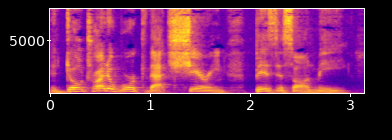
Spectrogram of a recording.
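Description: A man voicing an exasperated, responsible older sister in a storybook reading, speaking in a sharp, scolding way. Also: mid-range voice, expressive, normal speed, gravelly, husky.

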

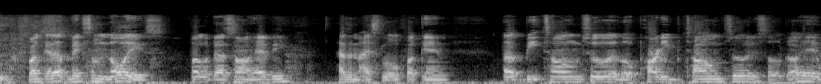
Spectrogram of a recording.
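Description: A man's voice: medium pitch, fairly bright tone, slight background noise. A man hosting a music podcast in a casual, slangy, profane and repetitive way. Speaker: podcast host.

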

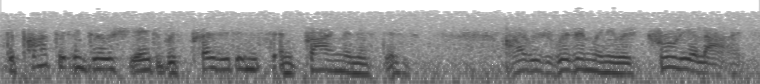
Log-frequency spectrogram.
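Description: An actress playing a weary, lovelorn secretary in an old-time radio drama, intense and wistful in manner. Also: female voice, on the low side, brisk, lightly acted. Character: weary, lovelorn confidential secretary, a distrustful woman patient. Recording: muffled, noisy old radio recording.

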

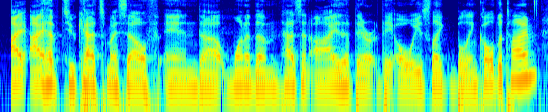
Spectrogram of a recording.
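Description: A man's voice: a little high, fairly even intonation, normal speed, no room sound, studio quality. A man guesting on a podcast, telling casual, self-deprecating personal anecdotes.

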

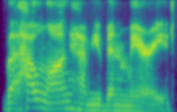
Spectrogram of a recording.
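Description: A woman's voice: sits low, animated, a little slow, sharp tone, dry recording. A woman co-hosting a podcast, asking a guest friendly questions in a casual chat with some fillers. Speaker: podcast co-host.

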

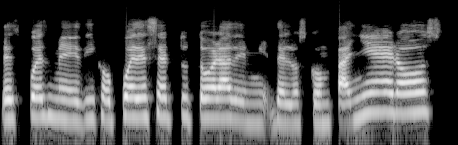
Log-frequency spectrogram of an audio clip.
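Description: A woman's voice: fairly high pitch, steady tone, slow pace, no echo, highs cut off. A middle-aged woman from Mexico with a Mexican Spanish accent, telling her story earnestly as an interview guest, with fillers and restarts.

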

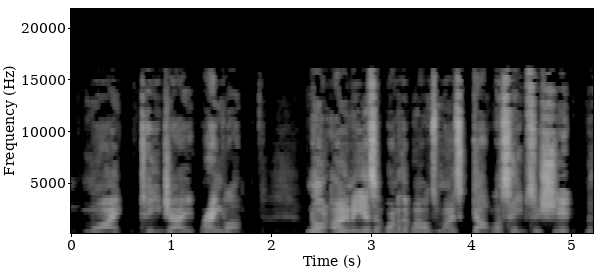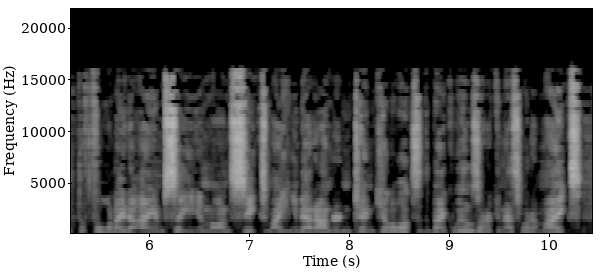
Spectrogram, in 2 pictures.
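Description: Australian male podcast host, middle-aged, gravelly with a sore throat; punchy bright tone, blunt and salty, very dry recording. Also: mid-range voice, no echo. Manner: blunt, emphatic, salty-tongued. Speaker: host of an automotive tuning show. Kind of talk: casual solo podcast talk.

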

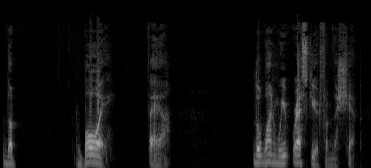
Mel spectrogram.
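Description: Male narrator as male rescue pilot, husky, forceful, desperate, disbelieving, sci-fi audiobook. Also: mid-range voice, takes it slowly, dry recording, voice pushed up.

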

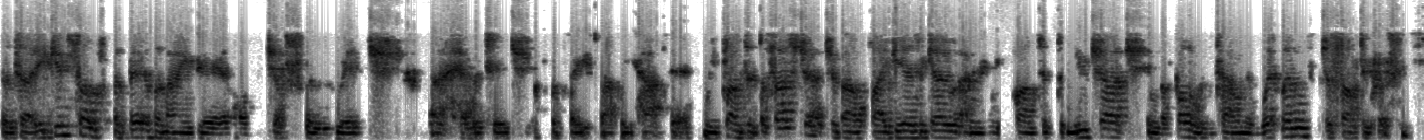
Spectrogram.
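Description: A man's voice: medium pitch, normal speed, sharp tone, roomy sound, low-quality recording. A man with an English accent, a pastor answering interview questions in a friendly, chatty way. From east of England. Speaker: pastor, podcast guest.

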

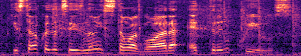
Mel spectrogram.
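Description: Male game master, dramatic descriptive narration, slightly high voice, clear music underneath. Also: lively intonation, quick pace. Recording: with music bed.

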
